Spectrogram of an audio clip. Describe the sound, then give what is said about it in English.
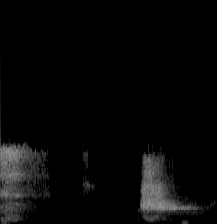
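Deep exhales during a breathing exercise: a soft breathy rush, a brief faint puff, then a longer, fuller outbreath that tapers off slowly. All quiet, with no speech. “And exhale again. One more time.”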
